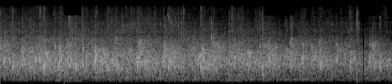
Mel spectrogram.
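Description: An audience claps for the musicians after thanks and praise at a gathering. The applause is dense and continuous, an even wash of many hands at a steady, full level from start to finish with no break.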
